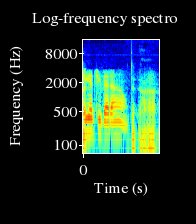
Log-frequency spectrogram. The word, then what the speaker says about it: Magia de Verão: to play one of your videos, Summer Magic, Magia de Verão. Is that how you pronounce it? Magia de Verão.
